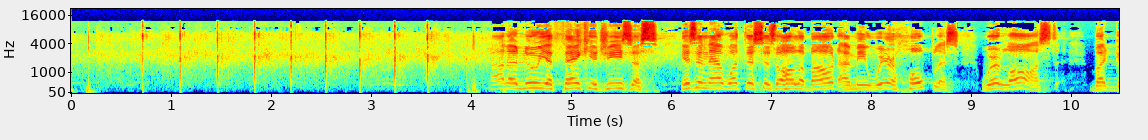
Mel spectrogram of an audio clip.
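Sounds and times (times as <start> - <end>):
audience clapping hands: 0.0 - 6.8
soft room noise: 0.0 - 8.3
speech: 4.2 - 10.4.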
